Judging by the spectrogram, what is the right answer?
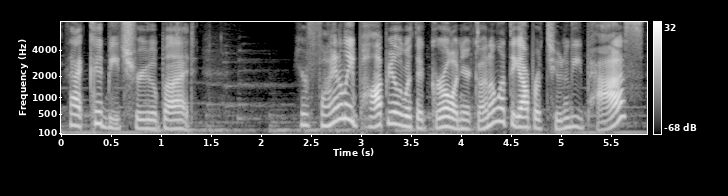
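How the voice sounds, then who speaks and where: A woman playing a tsundere teenage girl in a romcom manga dub, expressive and huffy, a childhood friend in denial. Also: medium pitch, fairly quick, faint music behind. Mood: persuading.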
